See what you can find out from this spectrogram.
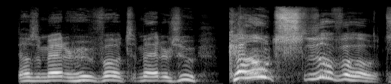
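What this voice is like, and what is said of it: Sleepy imitation of another person's voice. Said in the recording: “That was a good impression. ... I felt like I was listening to Joe. ... Caught a little sleeping in there.”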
